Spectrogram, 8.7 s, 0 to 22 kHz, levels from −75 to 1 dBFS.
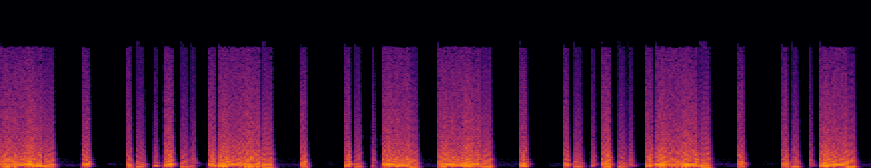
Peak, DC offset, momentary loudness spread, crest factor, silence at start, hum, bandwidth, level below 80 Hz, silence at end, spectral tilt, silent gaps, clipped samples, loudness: -2 dBFS; under 0.1%; 11 LU; 20 dB; 0 s; none; 17 kHz; -46 dBFS; 0.15 s; -3.5 dB/octave; none; under 0.1%; -22 LUFS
